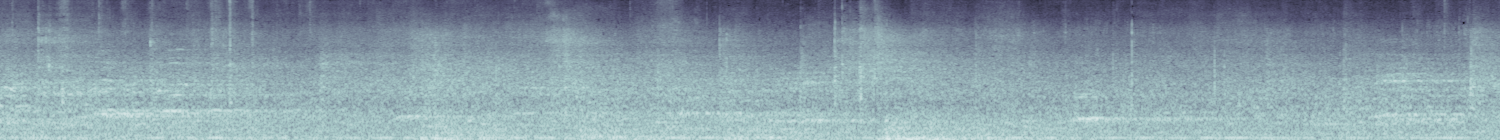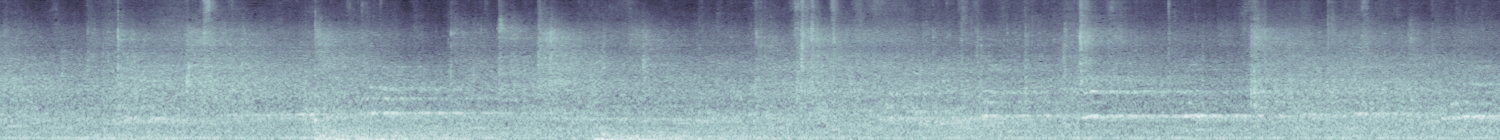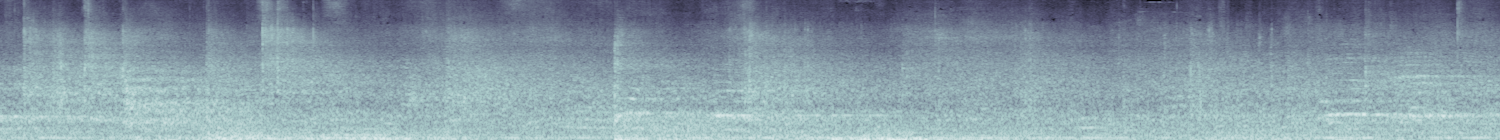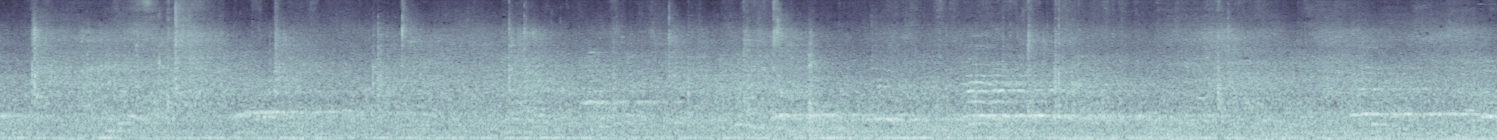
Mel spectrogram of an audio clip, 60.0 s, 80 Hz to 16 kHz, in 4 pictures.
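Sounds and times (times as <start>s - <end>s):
puck and sticks hitting boards: 0.1s - 59.9s.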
